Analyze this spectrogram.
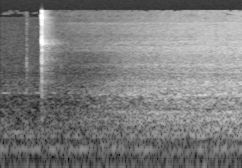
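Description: A hair dryer blows with a steady whoosh.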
